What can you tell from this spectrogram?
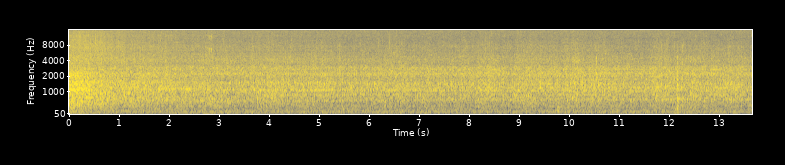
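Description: Yamaha 115 outboard running at low throttle with its propeller churning water, holding the boat onto its trailer. It eases back in the first second or so, then runs steadily.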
